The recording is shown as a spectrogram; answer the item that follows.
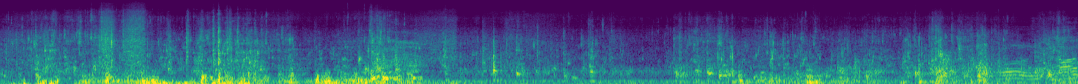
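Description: Wind buffeting the microphone and water lapping against a small aluminium boat's hull, with scattered small clicks and rustles from hands rigging a jig with a soft-plastic bait.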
